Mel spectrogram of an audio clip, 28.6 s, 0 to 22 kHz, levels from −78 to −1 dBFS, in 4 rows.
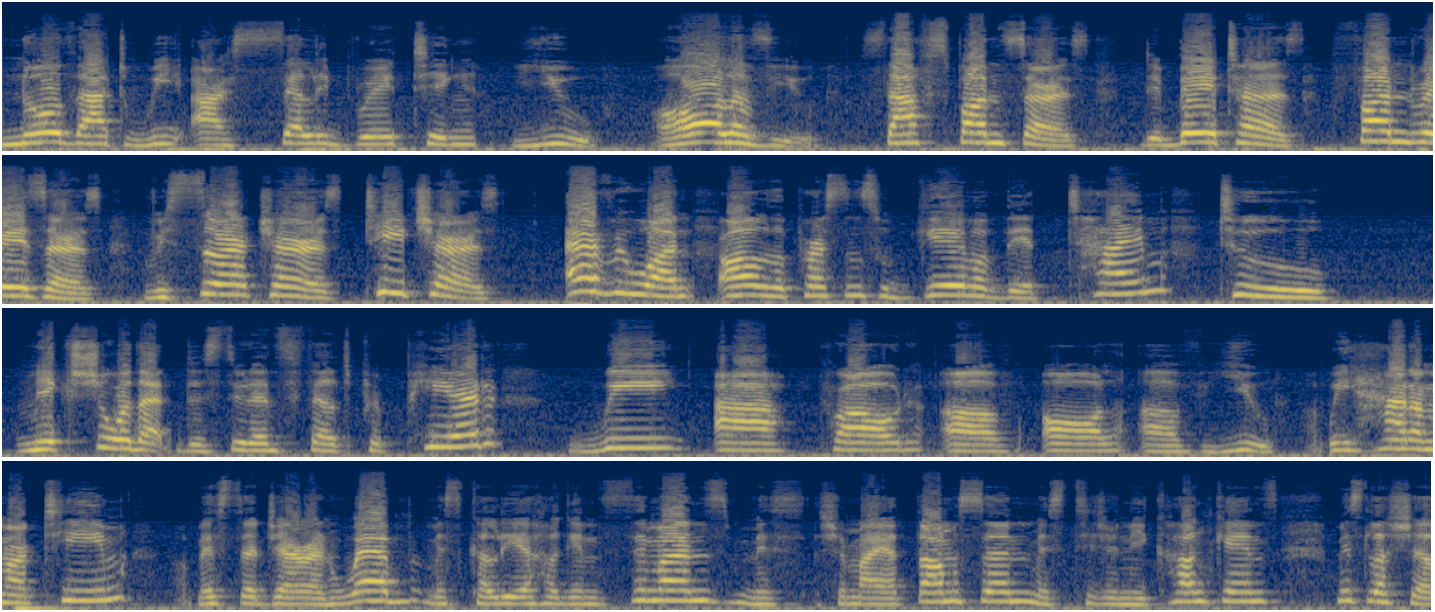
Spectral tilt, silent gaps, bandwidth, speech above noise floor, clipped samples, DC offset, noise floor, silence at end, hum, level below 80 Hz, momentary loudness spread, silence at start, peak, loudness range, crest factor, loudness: -4 dB/octave; none; 16 kHz; 20 dB; under 0.1%; under 0.1%; -37 dBFS; 0 s; none; -34 dBFS; 12 LU; 0 s; -4 dBFS; 4 LU; 12 dB; -16 LUFS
